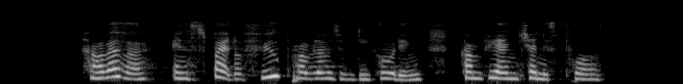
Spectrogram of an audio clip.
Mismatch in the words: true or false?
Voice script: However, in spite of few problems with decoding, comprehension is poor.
false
